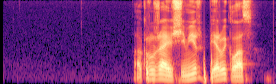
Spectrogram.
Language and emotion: Russian, positive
